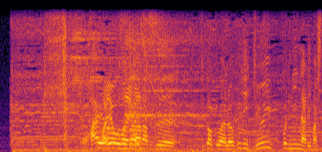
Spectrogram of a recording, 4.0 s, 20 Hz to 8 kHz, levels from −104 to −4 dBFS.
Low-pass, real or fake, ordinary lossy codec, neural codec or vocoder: 7.2 kHz; real; none; none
